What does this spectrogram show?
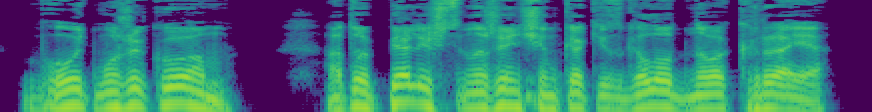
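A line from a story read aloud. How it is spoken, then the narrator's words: Chuckling. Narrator (Russian): хохотнул Пухляш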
